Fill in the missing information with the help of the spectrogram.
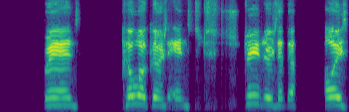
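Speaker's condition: Cerebral palsy; wheelchair user, not healed; speech impediment, talks really slow, mind thinks faster than can talk

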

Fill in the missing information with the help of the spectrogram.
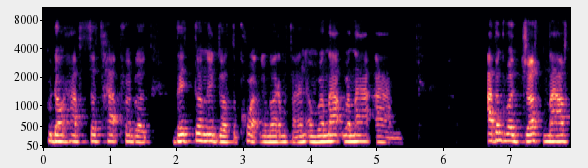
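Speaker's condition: Deaf or hard of hearing; does not hear everything

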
